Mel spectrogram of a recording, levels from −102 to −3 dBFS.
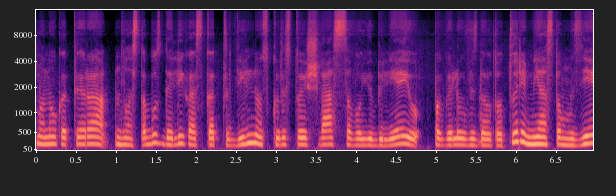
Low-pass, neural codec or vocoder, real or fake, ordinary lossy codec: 14.4 kHz; autoencoder, 48 kHz, 32 numbers a frame, DAC-VAE, trained on Japanese speech; fake; Opus, 16 kbps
